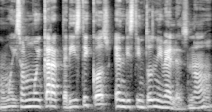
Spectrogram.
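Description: A woman with a fairly high voice talks at a fairly slow speed. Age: 30s. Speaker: psychotherapist. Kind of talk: casual chat.

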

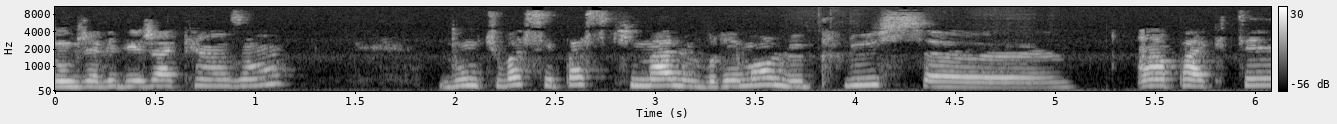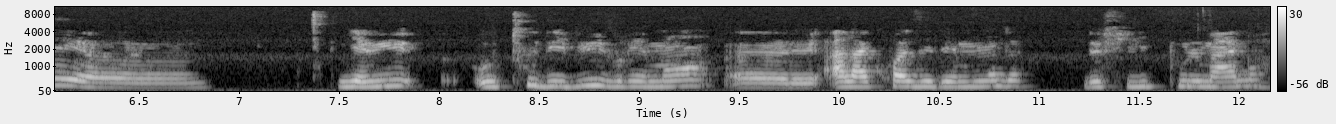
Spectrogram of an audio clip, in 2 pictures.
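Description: Speaking at a fairly slow pace with long, frequent pauses, a woman keeps her fairly high pitch on fairly even intonation. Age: 30s. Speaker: novelist. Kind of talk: casual chat. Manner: calm; soft-spoken.

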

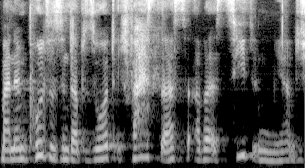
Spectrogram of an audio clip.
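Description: A woman with an ordinary speaking voice, medium in pitch, at a fairly quick pace with fairly even intonation. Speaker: author. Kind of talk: reading aloud. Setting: stage with audience.

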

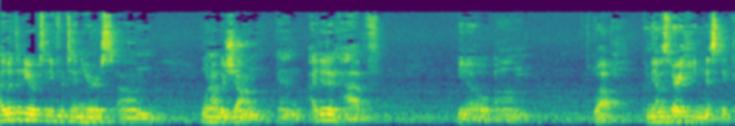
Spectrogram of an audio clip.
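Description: A man talks with lively intonation at a moderate speed, accompanied by audible room echo and noticeable background noise. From US cities, later Oregon. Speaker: Zen Buddhism student. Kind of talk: casual interview conversation. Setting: in person, Mexico City. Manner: halting, many repetitions and fillers.

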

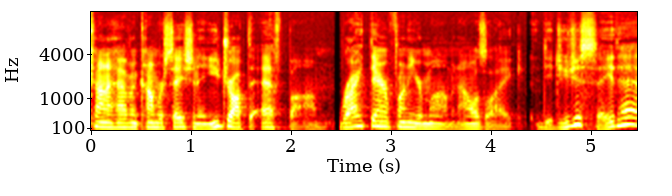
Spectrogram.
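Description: A man with an American accent has a plain, everyday voice at medium pitch. He speaks at a moderate pace in a very clean recording with a silent background. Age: 20s. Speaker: podcast co-host. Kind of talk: casual chat.

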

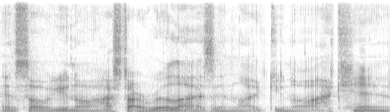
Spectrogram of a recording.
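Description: A man speaks with an American accent at a moderate pace. His tone is bright and sharp, with vocal fry. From US Midwest, Dayton Ohio. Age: 30s. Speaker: podcast host. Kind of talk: casual monologue. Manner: rambling, hesitant with fillers.

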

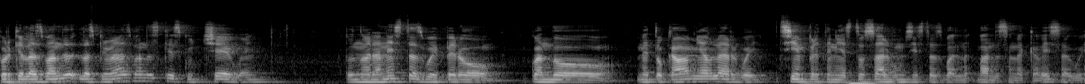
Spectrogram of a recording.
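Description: In a room with audible echo, a man speaks at a medium pitch with a bright, sharp tone and fairly even intonation. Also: moderate pace. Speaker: podcast co-host. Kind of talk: casual chat.

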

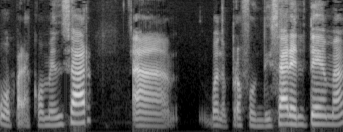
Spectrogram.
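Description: The woman's voice comes through dry and close, without any echo. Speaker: podcast host. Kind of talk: interview.

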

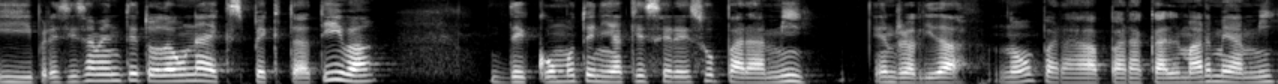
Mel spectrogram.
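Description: A woman speaks at a fairly slow pace with a fairly low pitch and a dark, mellow tone. Her intonation stays fairly even. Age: 30s. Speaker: personal growth podcaster. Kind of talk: reflective monologue.

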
